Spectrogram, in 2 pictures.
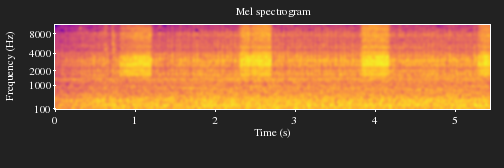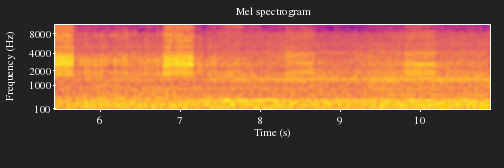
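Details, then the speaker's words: New DJI Phantom 3 Professional camera gimbal, constant buzzing bursts every ~1.5 s with gimbal motor overload warning and blurry video, present since day one; gimbal motor overloaded. "okay that's what I'm getting all the time gimbal motor overload and you can hear it"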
